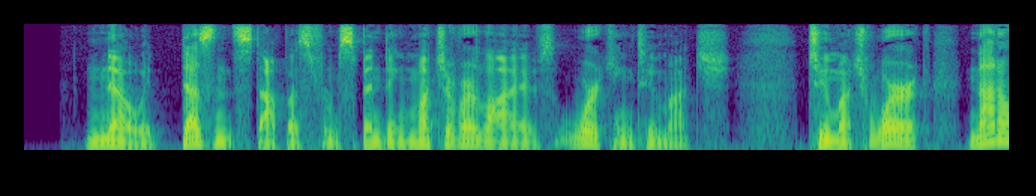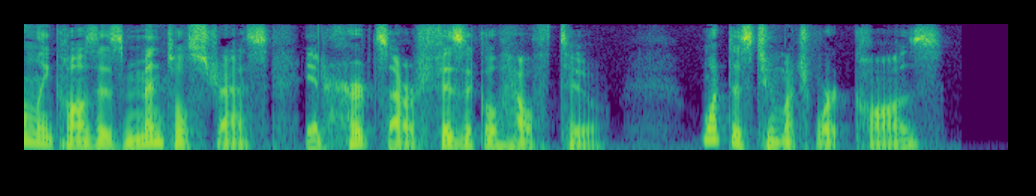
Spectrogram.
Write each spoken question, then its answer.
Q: What does too much work cause?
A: Too much work causes mental stress.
